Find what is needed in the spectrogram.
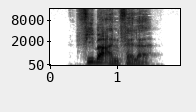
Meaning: nominative/accusative/genitive plural of Fieberanfall
- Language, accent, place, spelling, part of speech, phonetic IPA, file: German, Germany, Berlin, Fieberanfälle, noun, [ˈfiːbɐˌʔanfɛlə], De-Fieberanfälle.ogg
